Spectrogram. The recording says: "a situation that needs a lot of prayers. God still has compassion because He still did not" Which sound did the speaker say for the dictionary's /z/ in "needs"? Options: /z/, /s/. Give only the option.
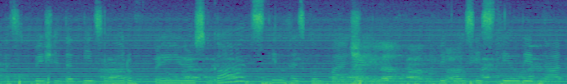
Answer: /s/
